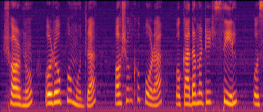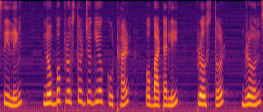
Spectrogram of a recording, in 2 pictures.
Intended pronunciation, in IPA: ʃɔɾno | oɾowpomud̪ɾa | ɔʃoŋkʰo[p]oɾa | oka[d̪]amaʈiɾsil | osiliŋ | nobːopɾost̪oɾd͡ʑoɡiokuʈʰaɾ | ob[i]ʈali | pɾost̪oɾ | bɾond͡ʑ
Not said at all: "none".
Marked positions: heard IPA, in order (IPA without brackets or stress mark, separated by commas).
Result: p, d̪, a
